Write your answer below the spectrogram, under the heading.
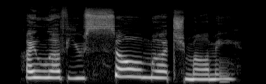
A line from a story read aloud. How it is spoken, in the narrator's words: He sobbed with relief, and said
